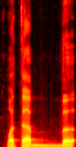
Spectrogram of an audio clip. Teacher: حرف با مشدد ہے اور حروف قلقلہ میں سے بھی ہے، لہذا یہاں قلقلہ کو خوب واضح کرنا ہے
